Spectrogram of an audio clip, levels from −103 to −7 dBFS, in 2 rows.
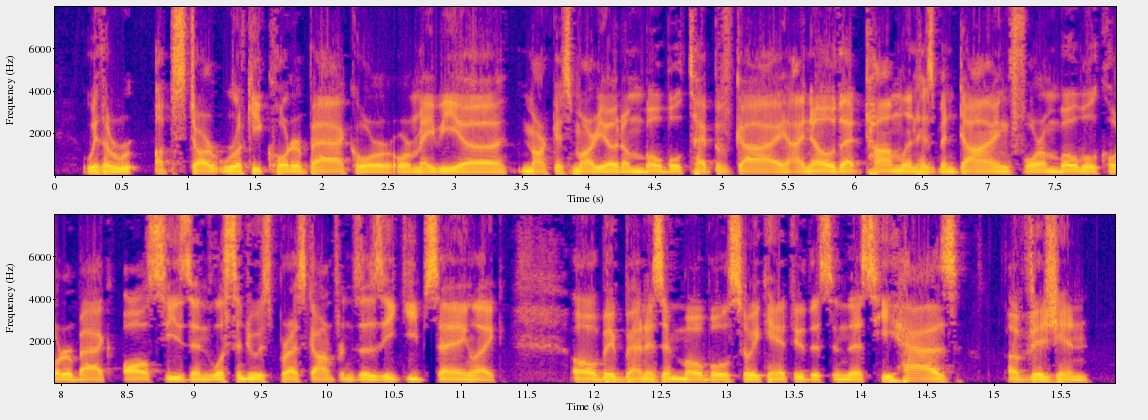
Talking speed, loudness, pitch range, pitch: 205 wpm, -14 LUFS, 90-100 Hz, 95 Hz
